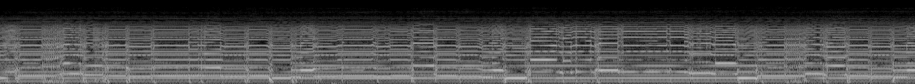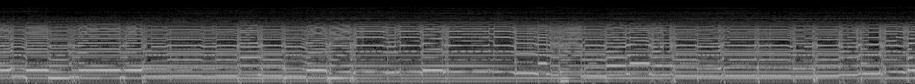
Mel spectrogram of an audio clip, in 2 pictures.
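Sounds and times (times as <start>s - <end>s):
heavily distorted Revelation Jaguar electric mandolin: 0.0s - 18.2s.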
